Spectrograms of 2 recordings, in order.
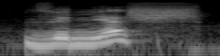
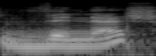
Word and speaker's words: Vignesh: And Vignesh Padm, okay, hang on. I'm assuming the G is silent, right? It's not Vignesh, it's Vinesh, I'm assuming.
